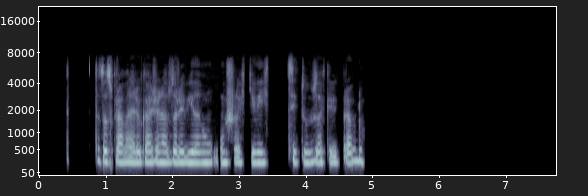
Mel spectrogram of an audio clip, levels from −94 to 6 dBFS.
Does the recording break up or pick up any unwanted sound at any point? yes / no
no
